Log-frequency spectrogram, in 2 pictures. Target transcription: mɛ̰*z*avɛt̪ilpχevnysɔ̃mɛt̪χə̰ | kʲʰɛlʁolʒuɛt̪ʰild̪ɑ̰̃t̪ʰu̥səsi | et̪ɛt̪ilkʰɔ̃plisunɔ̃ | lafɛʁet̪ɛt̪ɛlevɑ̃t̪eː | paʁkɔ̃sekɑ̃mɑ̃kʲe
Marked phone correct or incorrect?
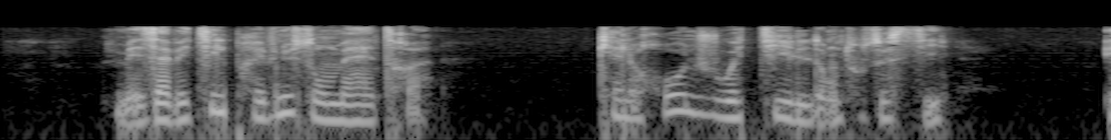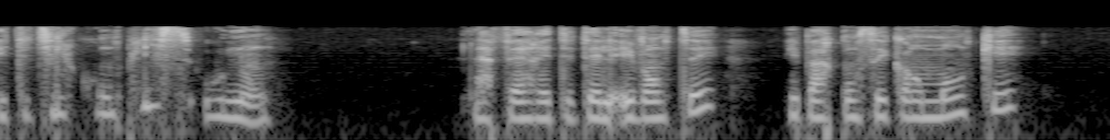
correct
